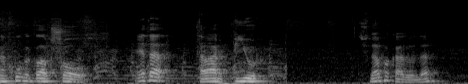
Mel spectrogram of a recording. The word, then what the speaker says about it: Pure: Мне кажется, говорить правильно. Pure.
